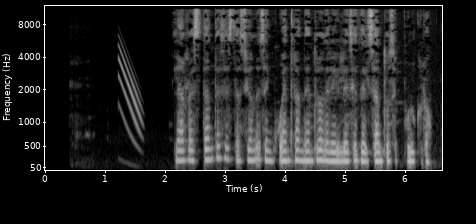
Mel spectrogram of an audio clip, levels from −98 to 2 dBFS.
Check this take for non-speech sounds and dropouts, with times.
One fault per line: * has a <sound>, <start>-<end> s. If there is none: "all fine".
* has a chirp, 1.2-1.7 s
